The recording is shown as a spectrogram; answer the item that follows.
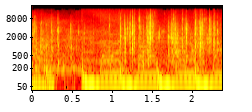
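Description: Thin clear plastic parts bags crinkling and crackling in the hands as the sealed Beyblade parts are handled, with faint background music underneath.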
